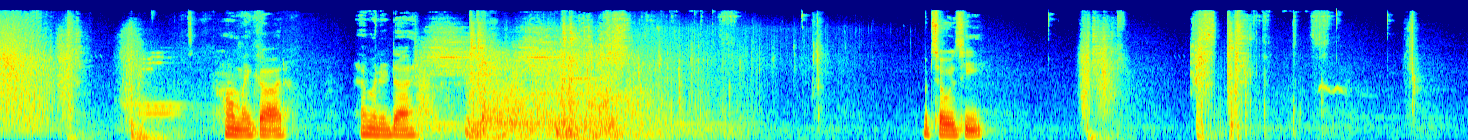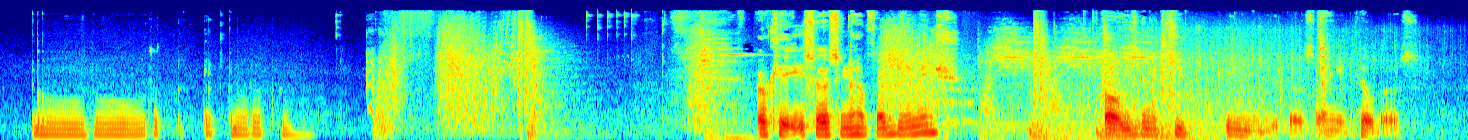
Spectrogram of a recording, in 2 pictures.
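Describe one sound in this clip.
Game sound effects chime and whoosh as pieces move and cards are played.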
